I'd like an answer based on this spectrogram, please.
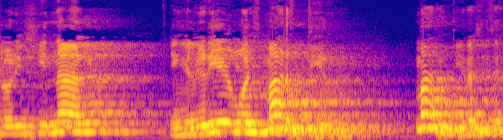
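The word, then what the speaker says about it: μάρτυς: Y la palabra testigo en el original, en el griego, es mártir. Mártir, así se pronuncia, mártir.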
